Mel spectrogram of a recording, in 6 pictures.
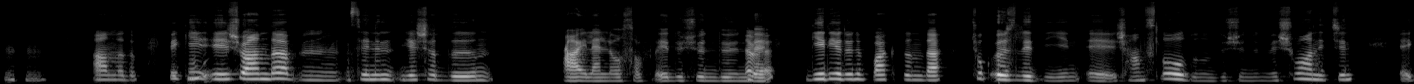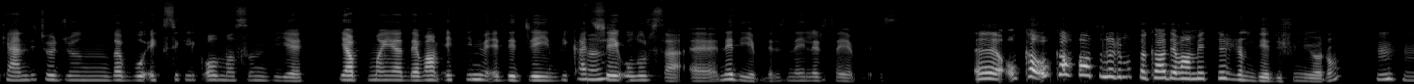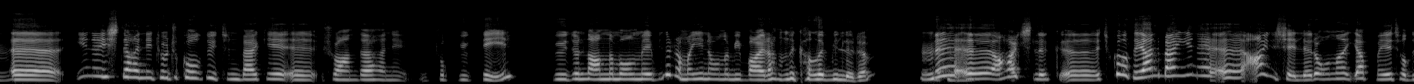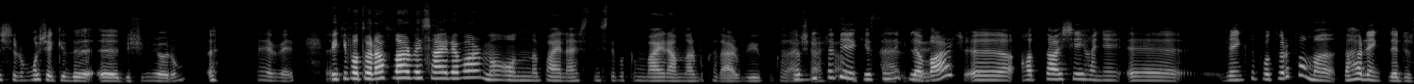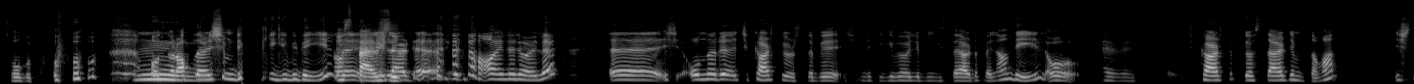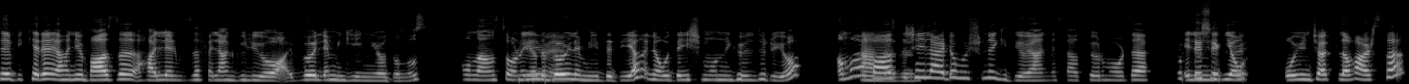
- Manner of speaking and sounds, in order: laughing while speaking: "bayramlık alabilirim"; giggle; other background noise; chuckle; chuckle
- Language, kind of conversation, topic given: Turkish, podcast, Çocukluğunda evinizde hangi gelenekler vardı, anlatır mısın?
